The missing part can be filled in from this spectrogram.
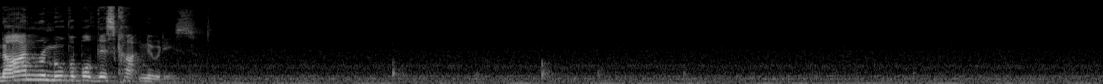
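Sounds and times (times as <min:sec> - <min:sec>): marker writing on a whiteboard: 0:03.8 - 0:07.5.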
